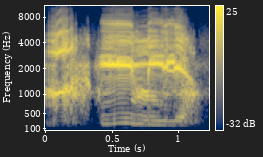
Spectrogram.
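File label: Speech, Russian; Allied Flight; nautical miles; DCS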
